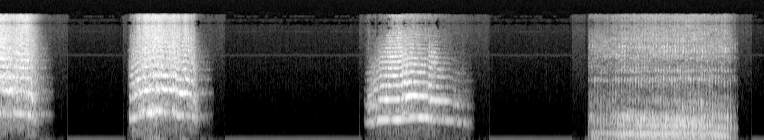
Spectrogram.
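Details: Elephant. Loud, harsh trumpeting from an elephant comes in four separate bursts, each about a second long with brief quiet gaps between. The final blast is longer and lower, shifting into a rough, rumbling roar.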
